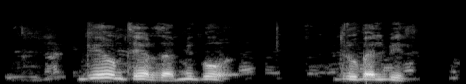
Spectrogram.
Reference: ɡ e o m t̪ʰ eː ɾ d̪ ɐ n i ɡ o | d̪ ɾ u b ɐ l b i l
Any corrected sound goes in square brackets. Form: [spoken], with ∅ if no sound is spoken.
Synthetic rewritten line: ɡ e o m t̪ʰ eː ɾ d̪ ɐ [m] i ɡ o | d̪ ɾ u b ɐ l b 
